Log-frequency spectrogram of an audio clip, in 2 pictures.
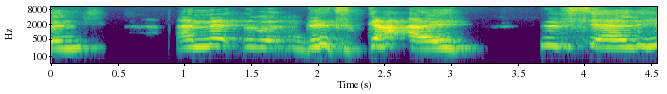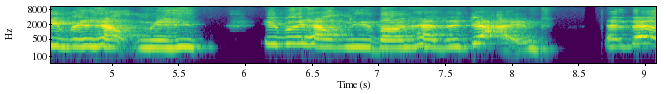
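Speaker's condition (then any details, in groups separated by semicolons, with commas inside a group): Cerebral palsy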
